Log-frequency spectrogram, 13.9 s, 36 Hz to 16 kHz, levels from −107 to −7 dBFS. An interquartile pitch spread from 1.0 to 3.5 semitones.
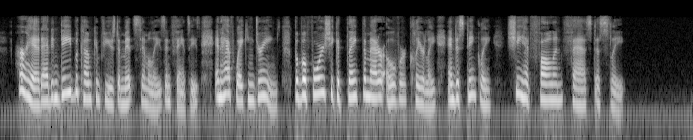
No: average, 5.1 semitones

